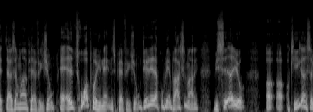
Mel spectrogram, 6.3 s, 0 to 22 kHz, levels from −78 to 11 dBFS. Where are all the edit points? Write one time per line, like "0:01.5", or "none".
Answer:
0:01.1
